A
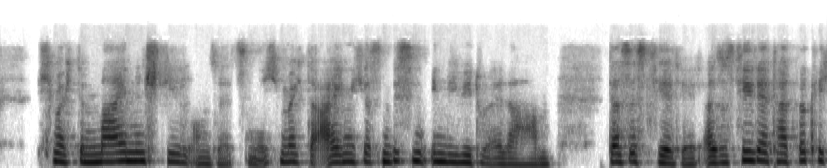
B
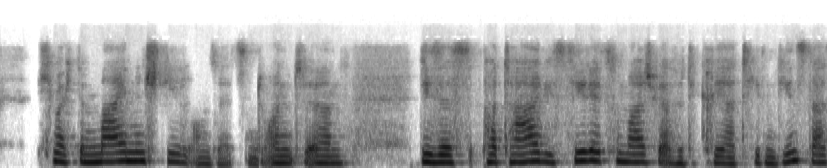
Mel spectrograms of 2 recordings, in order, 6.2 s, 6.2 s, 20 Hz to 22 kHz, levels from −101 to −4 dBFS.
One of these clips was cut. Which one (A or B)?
B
